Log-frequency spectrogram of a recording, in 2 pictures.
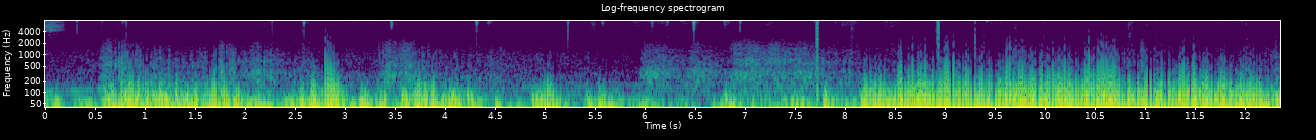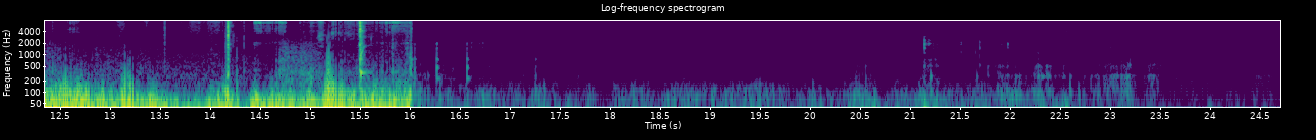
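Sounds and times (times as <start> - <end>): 
fireworks: 0.0 - 16.2.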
